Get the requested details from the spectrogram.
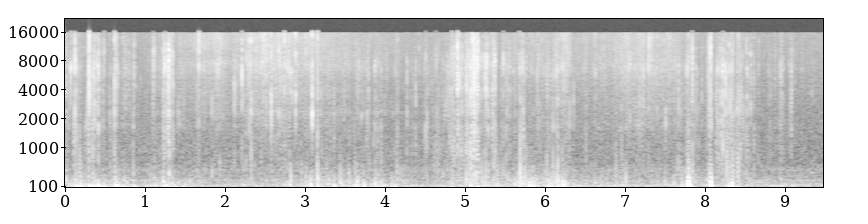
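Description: An orange lump of foam bead clay (floam) is squeezed and scratched with long nails close to the microphone. The result is a continuous, quiet stream of crinkling, crackling and tearing-like crunches with a heavy low-end thump, broken by a few sharper pops.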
